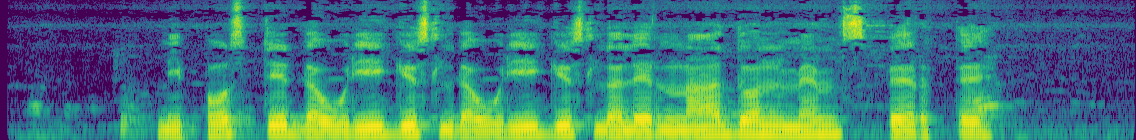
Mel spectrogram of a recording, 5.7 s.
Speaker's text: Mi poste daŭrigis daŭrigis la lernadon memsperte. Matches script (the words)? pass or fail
pass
